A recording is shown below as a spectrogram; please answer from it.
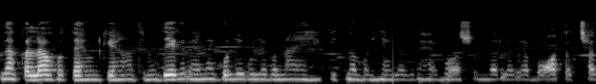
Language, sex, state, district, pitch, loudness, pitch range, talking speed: Hindi, female, Jharkhand, Sahebganj, 225 Hz, -20 LUFS, 215-230 Hz, 210 wpm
